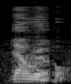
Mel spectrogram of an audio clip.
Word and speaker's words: Dalrymple: Dalrymple. Let me respell it.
